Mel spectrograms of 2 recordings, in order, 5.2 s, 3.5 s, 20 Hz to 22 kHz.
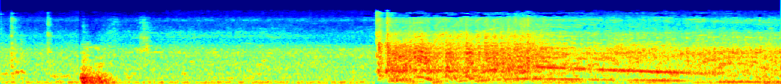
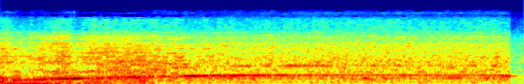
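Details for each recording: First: Hino diesel truck that had a hard start, low power and misfire, starting after a new limiter was fitted. After a short pause it cranks briefly, catches at once and settles into a steady idle; RPM improved, but power is still lacking. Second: Hino diesel truck with hard start, low power and misfire, after fitting a new limiter: revs up smoothly to just over 2000 rpm but pulls flat and weak; starts easier now, low power at high rpm remains, cause unknown.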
